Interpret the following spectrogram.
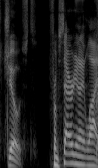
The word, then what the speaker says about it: Jost: Is it Colin Jost or Jost? I think it's Jost.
